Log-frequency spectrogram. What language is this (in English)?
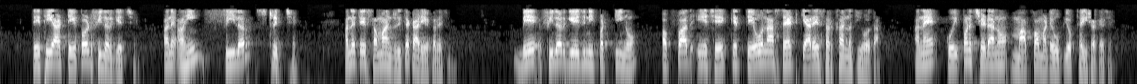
Gujarati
